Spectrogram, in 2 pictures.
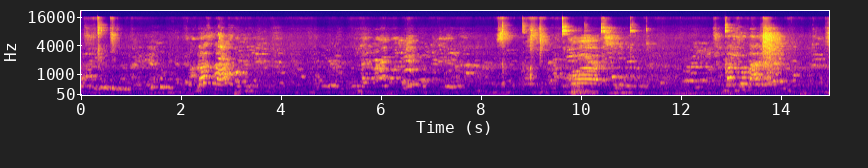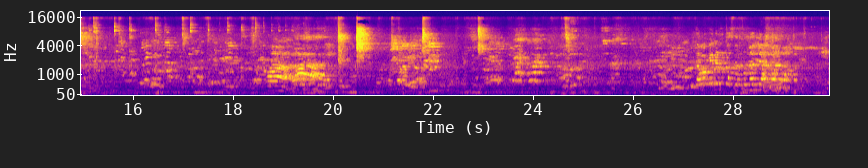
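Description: Men talk nearby in an echoing hall.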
